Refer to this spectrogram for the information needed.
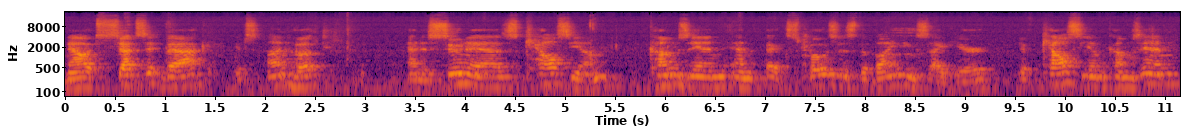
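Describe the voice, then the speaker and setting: A man at a very slow pace, fairly high in pitch, with ordinary pitch variation, audible room echo and noticeable background noise. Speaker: teacher. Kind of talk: lecture.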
